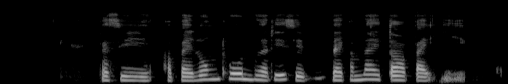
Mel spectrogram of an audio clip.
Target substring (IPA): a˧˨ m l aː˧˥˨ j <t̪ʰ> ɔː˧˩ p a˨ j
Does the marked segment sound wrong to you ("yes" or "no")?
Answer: yes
